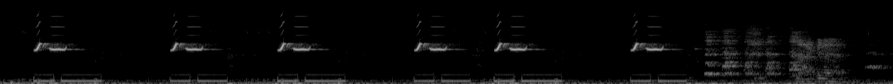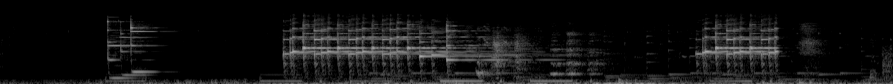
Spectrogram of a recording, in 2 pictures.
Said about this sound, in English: Watch, listen to this phone go off.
